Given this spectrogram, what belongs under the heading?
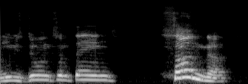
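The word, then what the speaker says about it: Sanga: Then there's Sagna. I'm pronouncing the name all wrong. Sangha. There we go. Because he's Sangha.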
